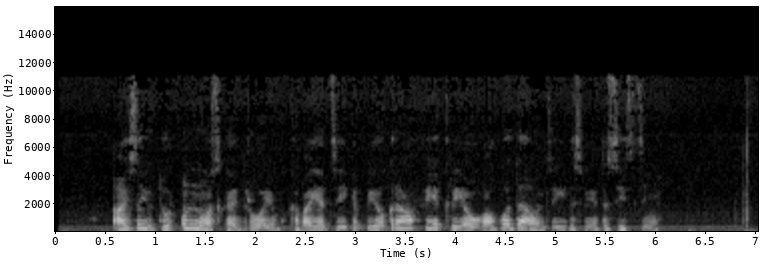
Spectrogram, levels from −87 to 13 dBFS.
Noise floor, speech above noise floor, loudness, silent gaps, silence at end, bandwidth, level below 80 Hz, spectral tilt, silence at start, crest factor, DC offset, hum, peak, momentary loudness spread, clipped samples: -56 dBFS; 31 dB; -25 LUFS; none; 0.1 s; 11.5 kHz; -64 dBFS; -6.5 dB/octave; 0.6 s; 20 dB; under 0.1%; none; -6 dBFS; 14 LU; under 0.1%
